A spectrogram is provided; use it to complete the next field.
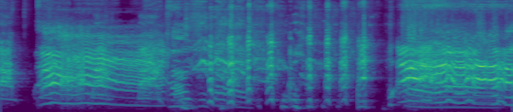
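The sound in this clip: A voice imitates a man's unconvincing fake screaming: drawn-out wailing cries, then a stretch of choppy, stuttering yelps, then another sustained wail.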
